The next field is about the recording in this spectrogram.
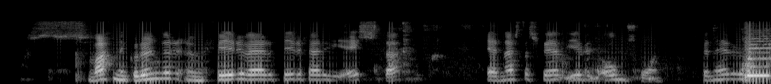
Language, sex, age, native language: Icelandic, female, 60-69, Icelandic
